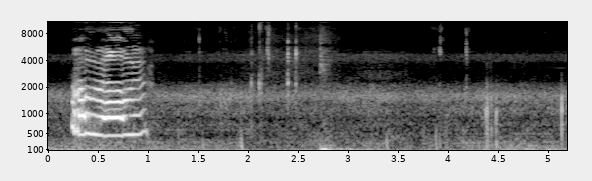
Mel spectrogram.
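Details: In a playful face-off between two cats, one lets out a short, bright meow lasting under a second. Quiet rustles and small taps follow.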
